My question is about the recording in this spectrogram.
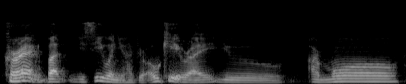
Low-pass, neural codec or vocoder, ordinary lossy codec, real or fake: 7.2 kHz; codec, 16 kHz, 0.4 kbps, LongCat-Audio-Codec; none; fake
